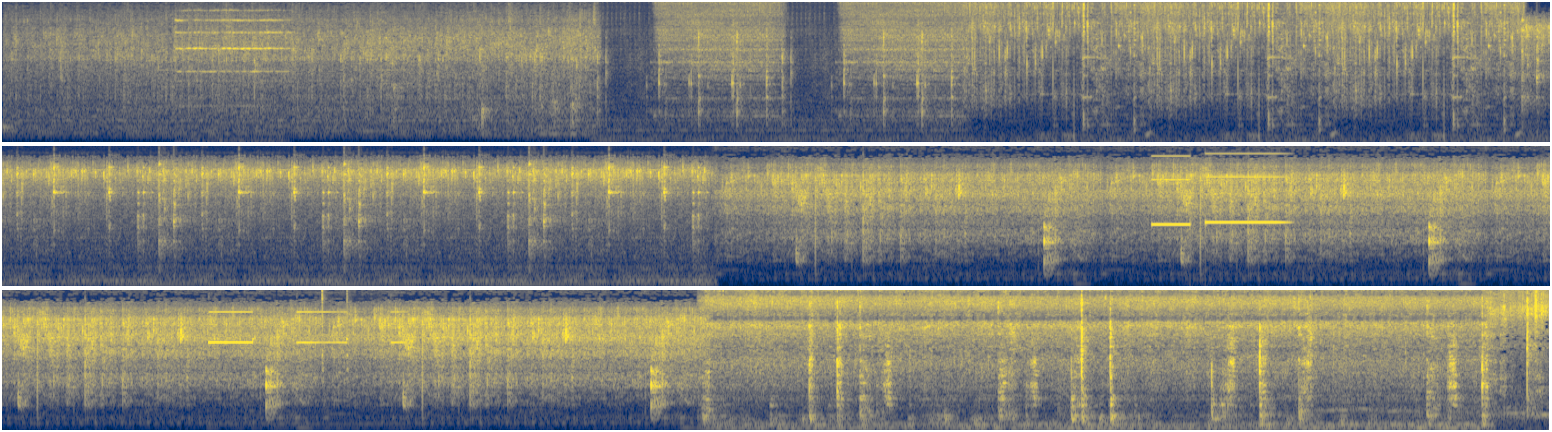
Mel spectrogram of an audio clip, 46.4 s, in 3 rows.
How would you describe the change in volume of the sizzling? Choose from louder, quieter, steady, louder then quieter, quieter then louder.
louder.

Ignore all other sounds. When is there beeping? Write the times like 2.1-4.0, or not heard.
1.7-3.0, 27.1-28.4, 33.0-35.0.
